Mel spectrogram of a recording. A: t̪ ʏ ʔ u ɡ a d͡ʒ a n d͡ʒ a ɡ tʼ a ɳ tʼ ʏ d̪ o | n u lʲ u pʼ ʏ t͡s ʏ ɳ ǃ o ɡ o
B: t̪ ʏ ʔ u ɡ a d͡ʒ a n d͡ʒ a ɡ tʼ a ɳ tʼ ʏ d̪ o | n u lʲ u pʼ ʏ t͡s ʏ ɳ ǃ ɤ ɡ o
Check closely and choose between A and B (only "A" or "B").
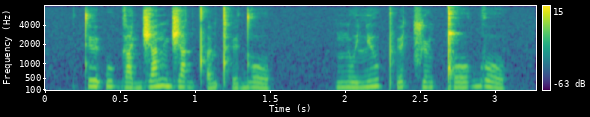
A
